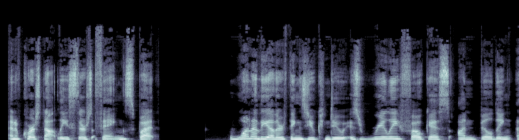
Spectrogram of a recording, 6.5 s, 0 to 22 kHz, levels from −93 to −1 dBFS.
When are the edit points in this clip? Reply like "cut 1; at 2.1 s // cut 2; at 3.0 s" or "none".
cut 1; at 1.2 s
